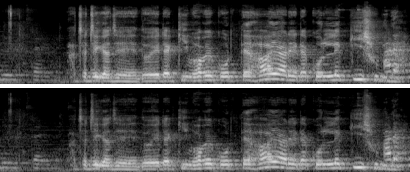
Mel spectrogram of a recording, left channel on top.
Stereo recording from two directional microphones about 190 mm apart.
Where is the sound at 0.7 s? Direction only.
15° right (ahead or behind).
